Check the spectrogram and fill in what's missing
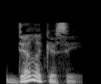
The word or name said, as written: delicacy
